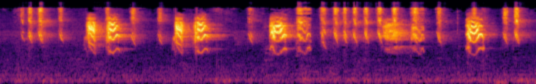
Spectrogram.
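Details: Yellow-bellied seedeater female calling, used to heat up males for song contests: paired loud buzzy notes recur every second or so, mixed with many fast, thin, high chips.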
